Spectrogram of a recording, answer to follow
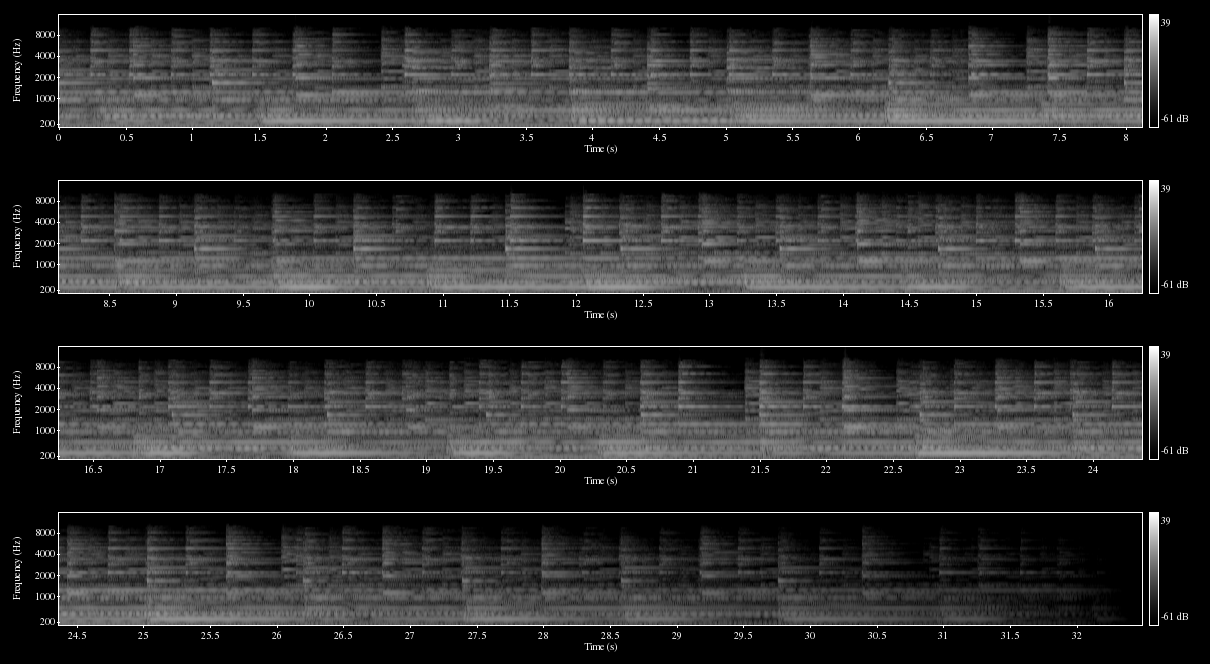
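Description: A set of church bells ringing together: many quick strikes of smaller bells over the long, steady hum of larger ones, fading out over the last few seconds.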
